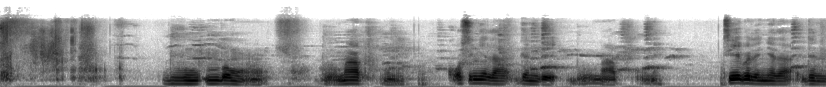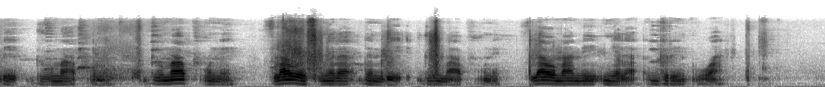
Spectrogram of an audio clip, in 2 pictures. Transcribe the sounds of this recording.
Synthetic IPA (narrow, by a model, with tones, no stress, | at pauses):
duː˨m̩˦bɔ˦ŋɔ˨dṵː˨maː˦pʰuː˨nɨ̰˨kʊ˨ʔʊ˦sɨ˦ɲɛ˦la˦dɨ˦nbɛ˨duː˨maː˦puː˨nɨ˨ | tʰe˦bɨ˦lɨ˨ɲɛ˦la̰˦dɨ˦n˦bɛ˨duː˨ma̰ː˦puː˨nɨ̰˨duː˨maː˦pʰuː˨nɨ̰˨ | fla˦wɛ˨sɲɛ˦la˦dɨ˦nbɛ̰˨duː˦ma̰ː˦pʰuː˨nɨ˨ | fla˦wo˦maː˦mḭ˦ɲɛ˦la̰˨ɡɾḭ˦nwa̰˦n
